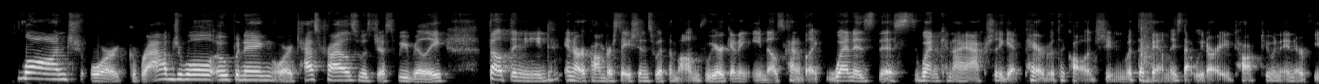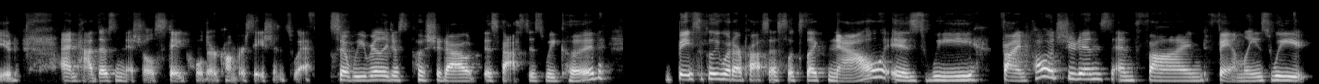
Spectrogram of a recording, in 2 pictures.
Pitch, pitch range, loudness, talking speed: 195 Hz, 175-245 Hz, -15 LUFS, 195 wpm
